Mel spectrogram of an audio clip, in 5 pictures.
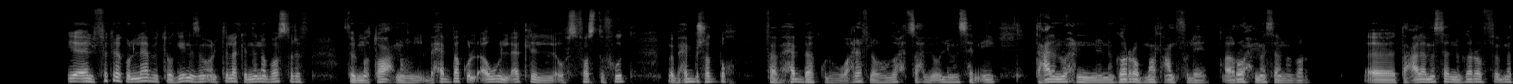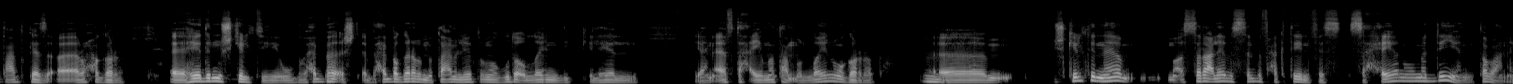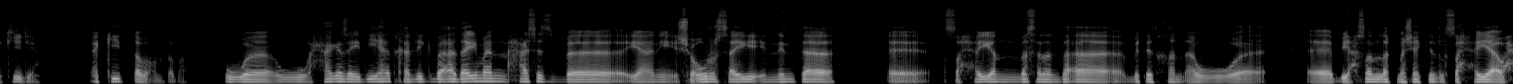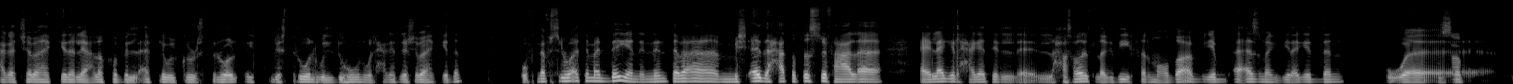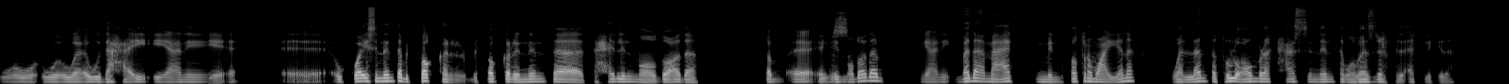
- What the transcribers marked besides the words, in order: other background noise; in English: "الFast food"; in English: "Online"; in English: "Online"; "والكوليسترول" said as "والكوريسترول"
- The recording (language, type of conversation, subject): Arabic, advice, إزاي أقدر أسيطر على اندفاعاتي زي الأكل أو الشراء؟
